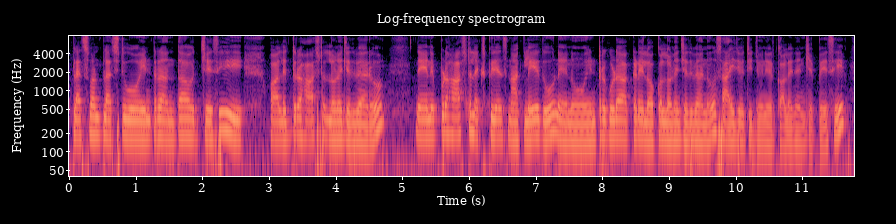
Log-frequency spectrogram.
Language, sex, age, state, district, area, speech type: Telugu, female, 18-30, Andhra Pradesh, Chittoor, urban, spontaneous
